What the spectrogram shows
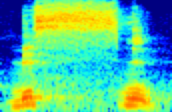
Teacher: Jadi aliran huruf sin ini harus sampai kepada mim. Bismi. Tidak boleh terputus. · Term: Sin sukun, sin sukun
